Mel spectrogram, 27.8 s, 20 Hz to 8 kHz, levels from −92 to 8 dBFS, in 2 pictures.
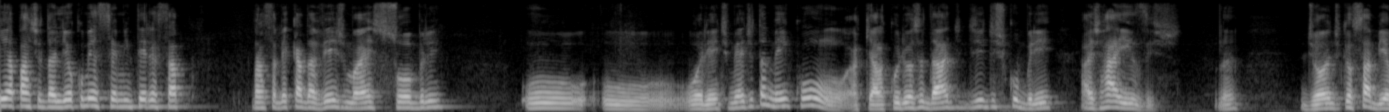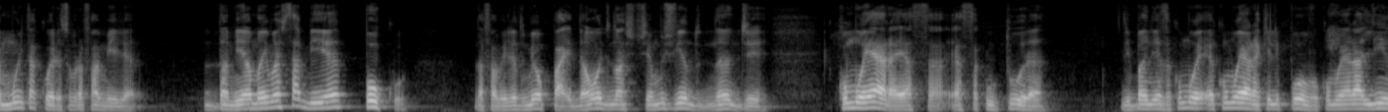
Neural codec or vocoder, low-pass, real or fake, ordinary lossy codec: none; 7.2 kHz; real; none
